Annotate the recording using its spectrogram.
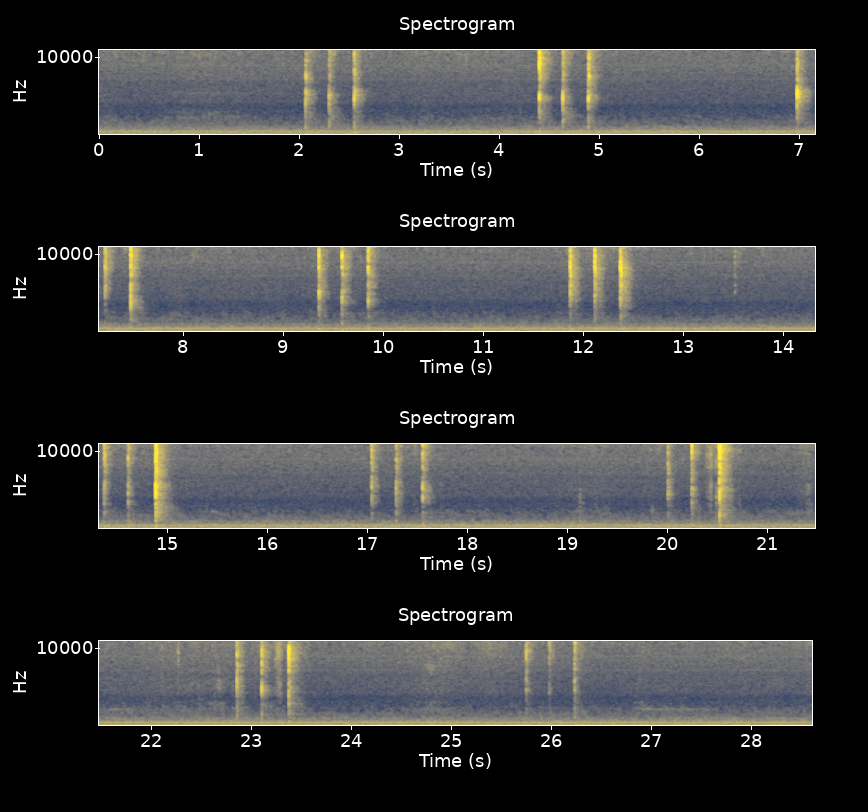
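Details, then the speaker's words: Percussion of a patient's back over the lungs during a head-to-toe nursing assessment, lungs auscultated bilaterally clear: paired light taps giving resonant notes, normal over healthy lung. "okay those sounded good those were resonant which is just the normal sound you want to hear in your back"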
